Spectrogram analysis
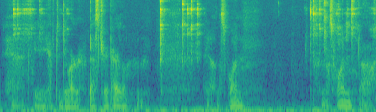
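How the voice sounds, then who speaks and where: Guy doing a jaded cocky robot mechanic, drawly n rambling asmr roleplay, deep crackly voice, really noisy clinky background. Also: gravelly. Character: jaded, boastful male lead robot mechanic, laid-back slacker. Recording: noisy close recording with clinking metal.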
